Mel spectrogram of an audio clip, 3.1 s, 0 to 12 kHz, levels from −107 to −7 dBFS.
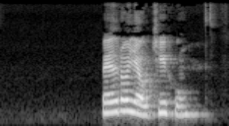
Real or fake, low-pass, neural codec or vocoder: real; 10.8 kHz; none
